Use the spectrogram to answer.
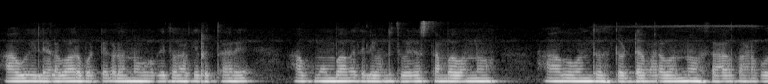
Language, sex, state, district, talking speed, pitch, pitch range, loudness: Kannada, male, Karnataka, Mysore, 130 wpm, 145 Hz, 140-145 Hz, -14 LUFS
